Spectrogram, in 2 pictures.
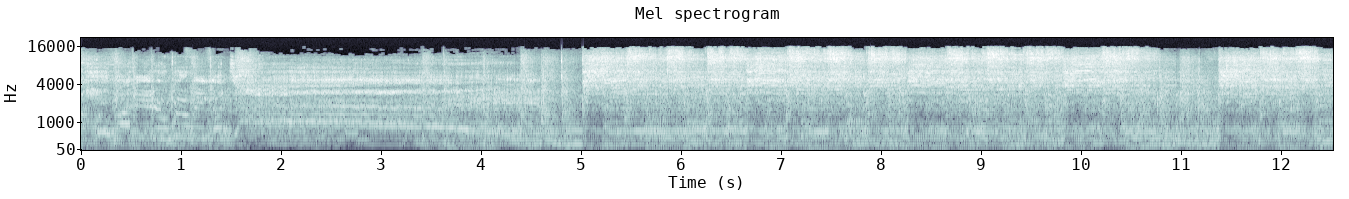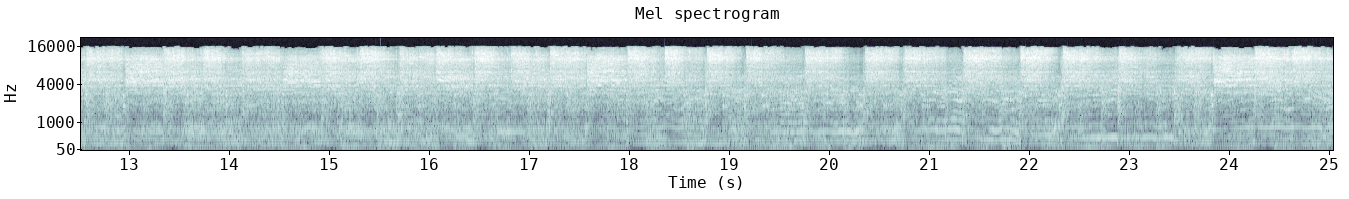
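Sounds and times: drum kit beat: 0:00.0 - 0:25.0
electric guitars: 0:00.0 - 0:25.0.

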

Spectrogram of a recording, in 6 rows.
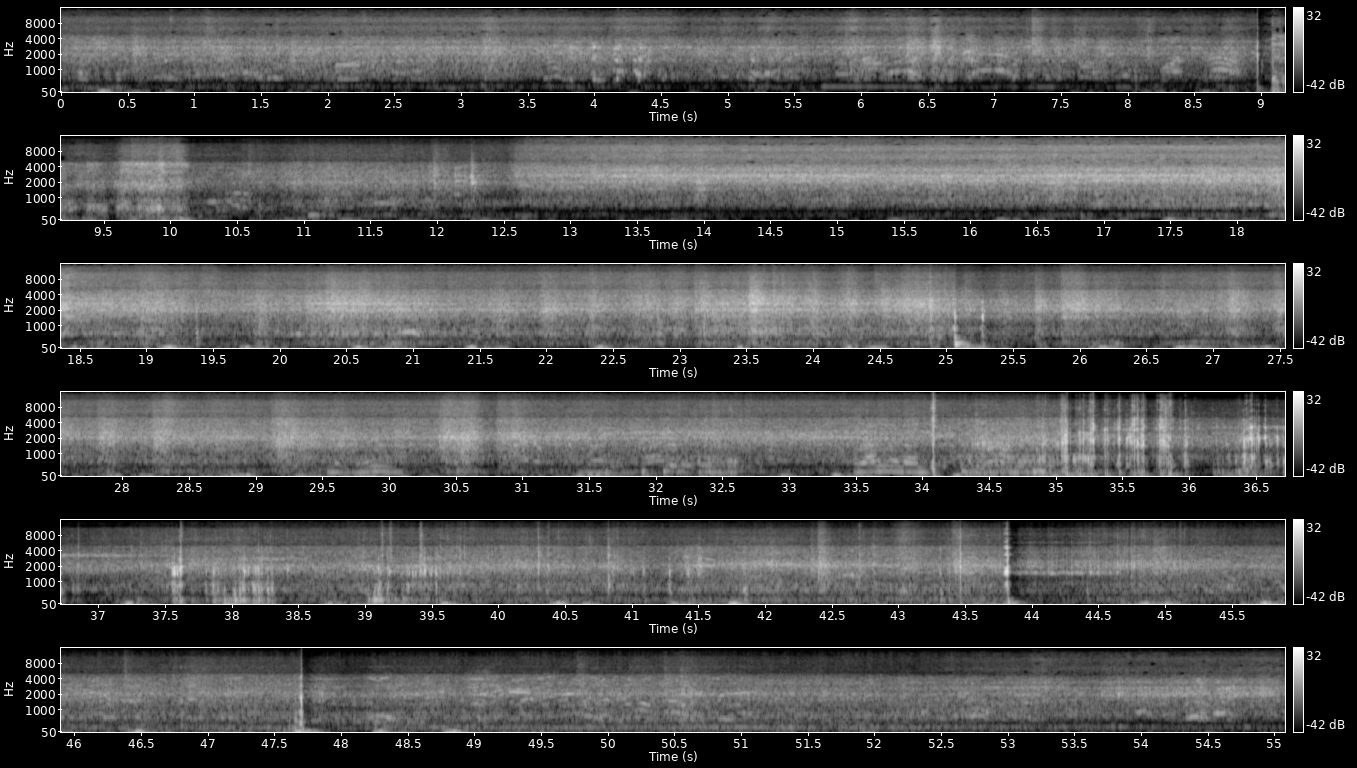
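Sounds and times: fire hose water spray hissing: 0:00.0 - 0:47.0.

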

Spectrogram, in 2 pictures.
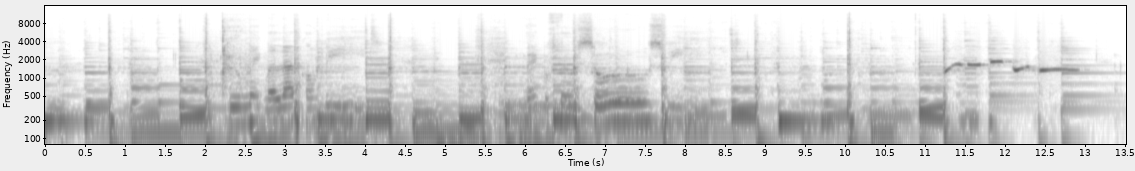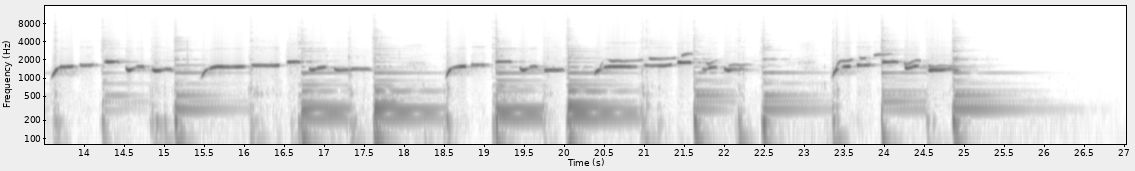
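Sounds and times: acoustic guitar chords: 0:00.0 - 0:26.6
person whistling melody: 0:11.2 - 0:25.4.

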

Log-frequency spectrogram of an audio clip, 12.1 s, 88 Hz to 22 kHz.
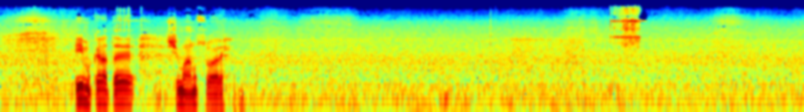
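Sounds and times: outdoor background noise: 0:00.0 - 0:12.0
fishing reel whirring: 0:09.2 - 0:09.7.

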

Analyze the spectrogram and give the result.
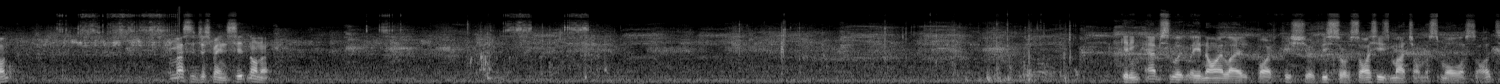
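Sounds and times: fishing reel whirring: 0:00.4 - 0:02.2, 0:03.6 - 0:04.1, 0:04.8 - 0:06.0
reel clicks: 0:00.5 - 0:02.1, 0:03.6 - 0:04.1, 0:04.7 - 0:06.0.

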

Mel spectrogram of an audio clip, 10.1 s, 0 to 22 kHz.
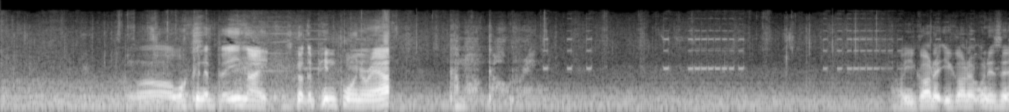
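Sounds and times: metal detector high beeps: 0:03.0 - 0:03.4, 0:06.6 - 0:07.5, 0:08.2 - 0:09.0.

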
